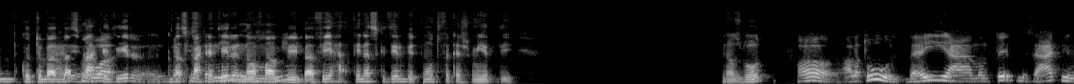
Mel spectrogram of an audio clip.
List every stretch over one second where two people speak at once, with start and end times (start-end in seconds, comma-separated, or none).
0.5-3.1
